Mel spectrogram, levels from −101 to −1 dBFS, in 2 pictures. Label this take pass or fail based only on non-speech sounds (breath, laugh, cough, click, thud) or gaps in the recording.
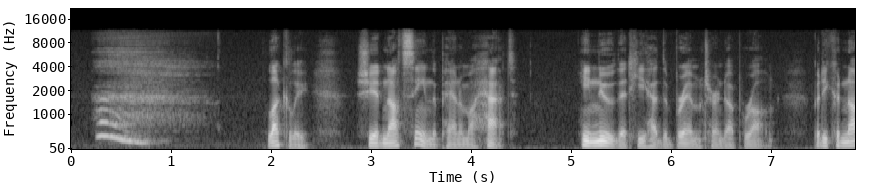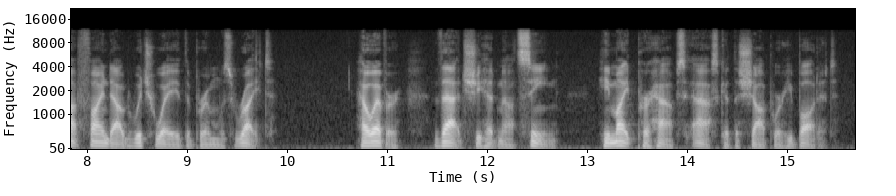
fail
